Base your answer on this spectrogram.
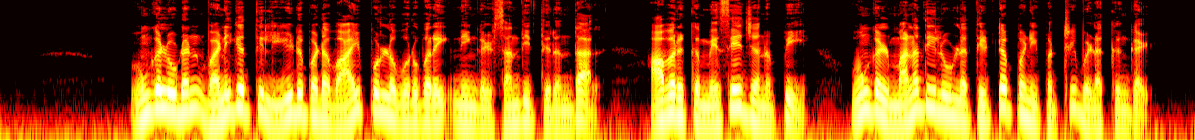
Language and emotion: Tamil, neutral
